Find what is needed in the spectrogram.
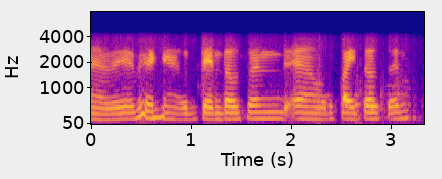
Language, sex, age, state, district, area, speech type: Malayalam, female, 30-45, Kerala, Kollam, rural, conversation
